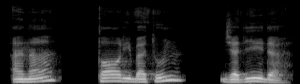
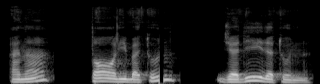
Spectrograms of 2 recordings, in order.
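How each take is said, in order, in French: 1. Le dernier mot se termine sans sa voyelle finale. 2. Le dernier mot garde sa terminaison finale complète.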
